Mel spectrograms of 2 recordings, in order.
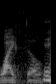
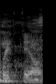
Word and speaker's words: Whitfield: I can't call it Whitefield. Whitfield. That's how it's spelled.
